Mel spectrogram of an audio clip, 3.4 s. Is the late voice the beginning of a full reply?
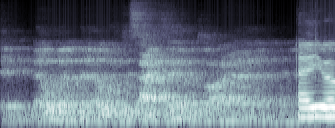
Yes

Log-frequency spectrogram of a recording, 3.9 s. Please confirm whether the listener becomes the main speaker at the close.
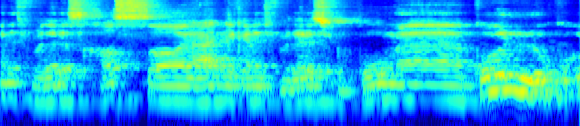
No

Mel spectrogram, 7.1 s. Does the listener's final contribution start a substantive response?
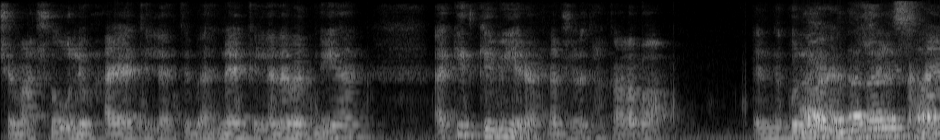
Yes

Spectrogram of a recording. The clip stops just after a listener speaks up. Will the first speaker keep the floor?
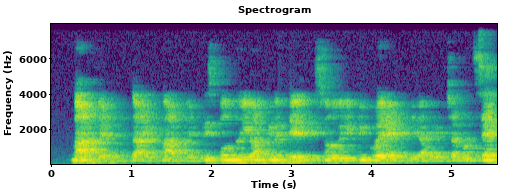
Yes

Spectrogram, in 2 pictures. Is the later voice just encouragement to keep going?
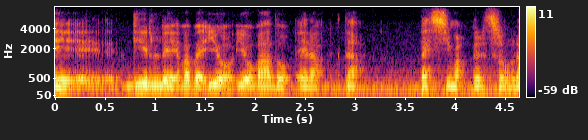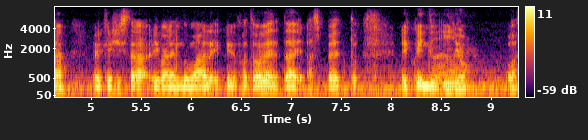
Yes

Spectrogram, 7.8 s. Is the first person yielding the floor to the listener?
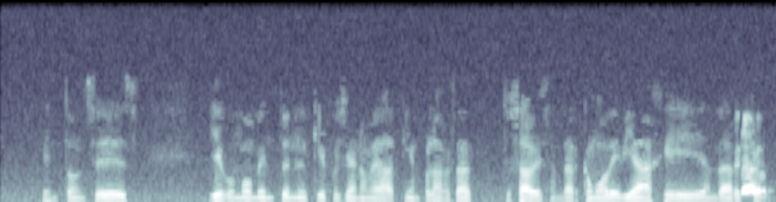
No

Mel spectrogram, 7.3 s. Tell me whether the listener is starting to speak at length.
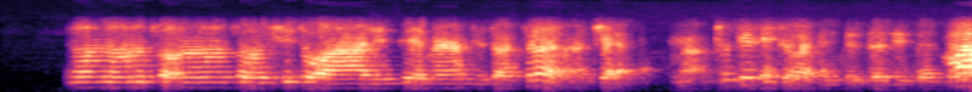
Yes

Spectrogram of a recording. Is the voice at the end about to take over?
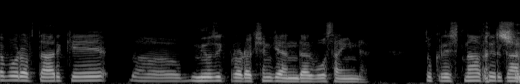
No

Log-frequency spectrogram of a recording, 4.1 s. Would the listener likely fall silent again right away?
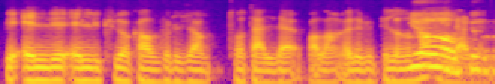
No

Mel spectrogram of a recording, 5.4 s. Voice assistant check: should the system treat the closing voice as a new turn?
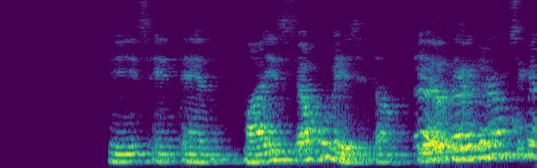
Yes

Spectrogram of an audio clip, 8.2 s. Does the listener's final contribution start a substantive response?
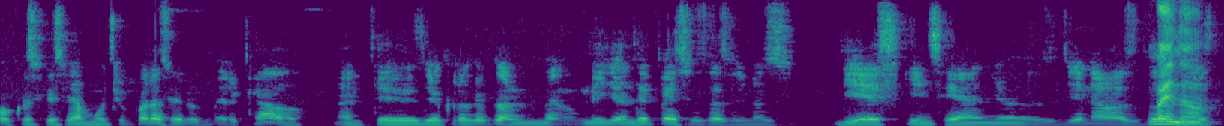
No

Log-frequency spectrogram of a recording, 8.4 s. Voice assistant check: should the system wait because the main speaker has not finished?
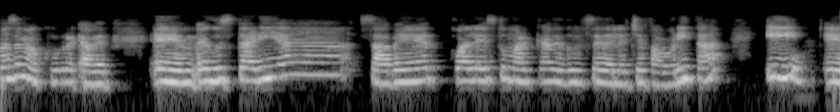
Yes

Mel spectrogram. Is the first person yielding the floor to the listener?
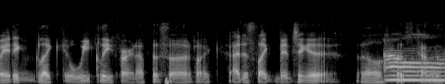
Yes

